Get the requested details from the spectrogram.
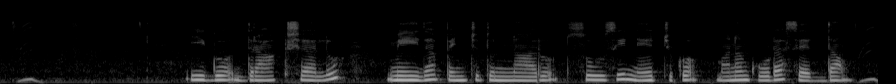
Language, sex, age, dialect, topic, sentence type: Telugu, female, 31-35, Telangana, agriculture, statement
